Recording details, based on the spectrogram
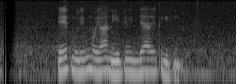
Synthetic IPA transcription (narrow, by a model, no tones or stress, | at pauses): eːt̪mulimojaːneːt̪̬iʋid̪jaːɾijət̪əɡiɦḭŋ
